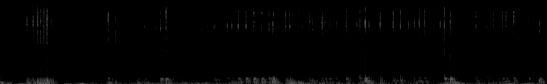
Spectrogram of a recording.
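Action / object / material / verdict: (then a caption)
tap / wire champagne cork cage with metal cap / wire metal / none. A small metal champagne cork cage, a wire muselet with a round metal cap, is held in the fingers and tapped and scratched with long manicured nails. Quiet, rapid, irregular clicks and scratchy ticks come in dense, bright bursts with a soft low rumble underneath. Each tap dies away almost instantly.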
